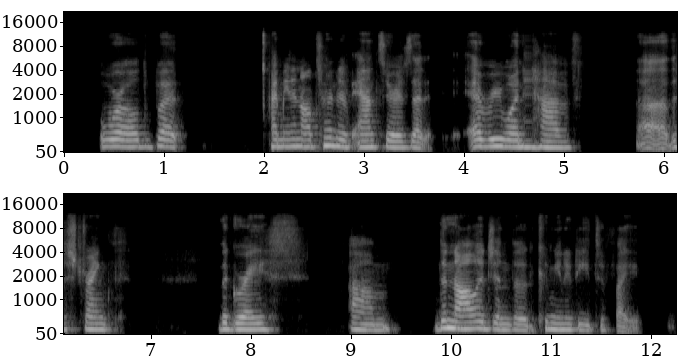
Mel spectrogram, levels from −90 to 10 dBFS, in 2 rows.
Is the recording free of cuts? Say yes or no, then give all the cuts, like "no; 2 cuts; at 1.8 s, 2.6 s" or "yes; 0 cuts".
yes; 0 cuts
